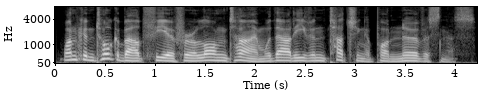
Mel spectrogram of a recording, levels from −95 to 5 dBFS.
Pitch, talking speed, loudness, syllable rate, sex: 150 Hz, 200 wpm, -17 LUFS, 5.3 syllables/s, male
